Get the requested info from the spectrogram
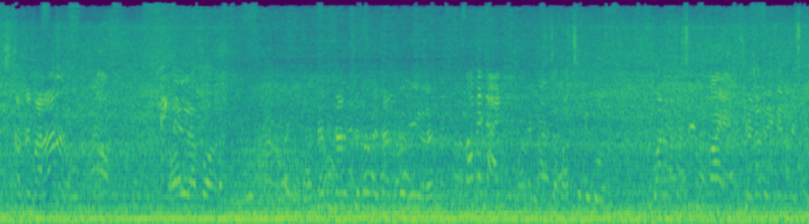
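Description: Steady drone of a small jump plane's engine and propeller, heard inside the cabin in flight, with people's voices talking over it.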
